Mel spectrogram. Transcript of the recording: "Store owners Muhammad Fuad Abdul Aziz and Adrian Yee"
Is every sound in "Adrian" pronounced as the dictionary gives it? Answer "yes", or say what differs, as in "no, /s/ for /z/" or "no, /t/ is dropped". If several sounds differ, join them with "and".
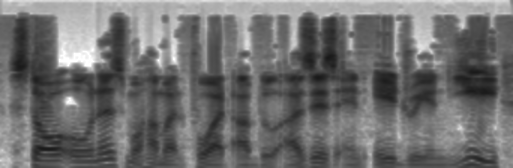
yes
